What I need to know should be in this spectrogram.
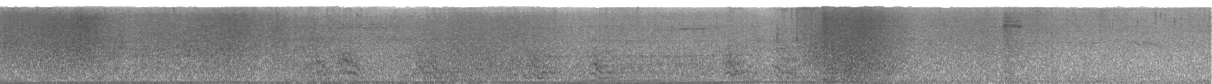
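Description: A waterfall roars nearby.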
